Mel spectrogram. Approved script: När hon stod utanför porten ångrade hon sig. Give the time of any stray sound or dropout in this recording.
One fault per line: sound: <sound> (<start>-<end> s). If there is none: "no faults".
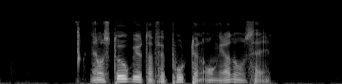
no faults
